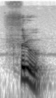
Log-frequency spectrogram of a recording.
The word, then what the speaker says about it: through: Esse GH aqui não é pronunciado, é só aqui até a vogal. Through. É só o som desse TH mais o R e o U.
